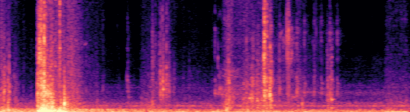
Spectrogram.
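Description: A gun clicks and rattles as it is readied.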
